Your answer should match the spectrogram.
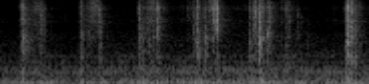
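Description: Tarot cards being shuffled in the hands, a quiet run of about seven short crisp riffling bursts at a steady, fairly quick rhythm against a faint background hum.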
